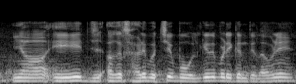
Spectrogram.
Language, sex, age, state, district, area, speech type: Dogri, male, 18-30, Jammu and Kashmir, Udhampur, rural, spontaneous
